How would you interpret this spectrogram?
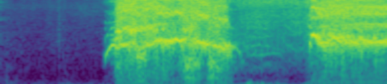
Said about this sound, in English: the speedrunner lets out one final scream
